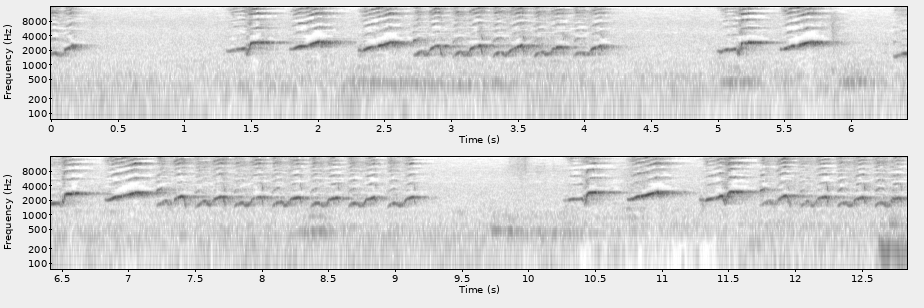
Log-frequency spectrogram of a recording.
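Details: Two cockatiels sing in bursts of bright, warbling whistles, pausing briefly between phrases, with people talking nearby.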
